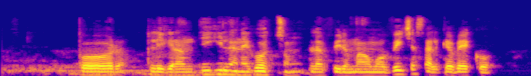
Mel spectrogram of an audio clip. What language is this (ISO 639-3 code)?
epo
